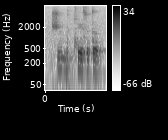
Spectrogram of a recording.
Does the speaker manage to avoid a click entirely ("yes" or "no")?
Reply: yes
